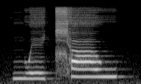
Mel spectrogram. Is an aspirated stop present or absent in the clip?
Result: present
